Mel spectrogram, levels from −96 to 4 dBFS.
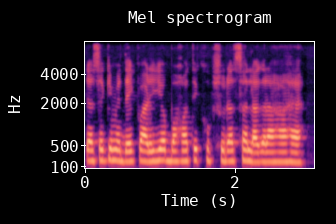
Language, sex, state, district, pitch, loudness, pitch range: Hindi, female, Bihar, Katihar, 195 Hz, -14 LUFS, 180-205 Hz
